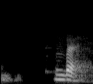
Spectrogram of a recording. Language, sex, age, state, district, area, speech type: Marathi, female, 30-45, Maharashtra, Yavatmal, rural, conversation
